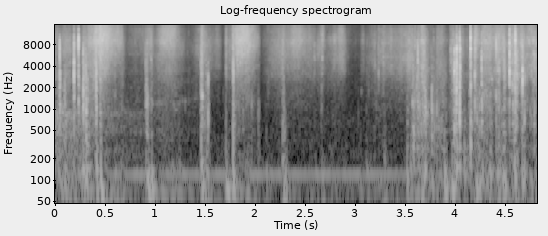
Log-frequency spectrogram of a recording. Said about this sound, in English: Zaga is folding up the letter and putting it in an envelope.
